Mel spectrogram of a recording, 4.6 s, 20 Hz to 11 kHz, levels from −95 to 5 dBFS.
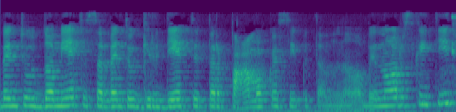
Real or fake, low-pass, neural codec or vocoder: real; 7.2 kHz; none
